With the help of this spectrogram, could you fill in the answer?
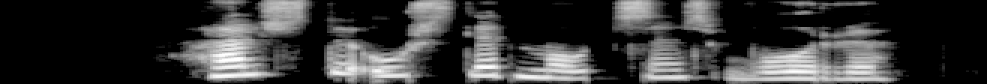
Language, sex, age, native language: Icelandic, male, 8, Icelandic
